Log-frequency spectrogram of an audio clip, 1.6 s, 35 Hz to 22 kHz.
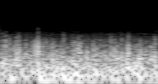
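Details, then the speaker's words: Foton Tunland 4x4 double cab, 2.8 Cummins ISF diesel, engine running, aircon off, cabin blower stepped through speeds 2 and 3: steady huffing air rush, no rattle or squeal; normal blower operation. "I'm not sure if you can hear the huffing sound. That's the 2. That's the 3."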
